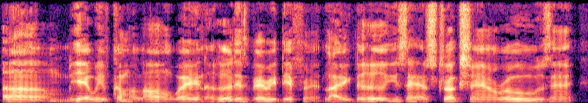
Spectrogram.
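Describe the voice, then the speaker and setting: A man's voice: sits low, flat delivery, moderate pace. A young man, a rapper and guest, telling his personal story candidly in loose conversational talk with many fillers and restarts. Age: young adult.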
